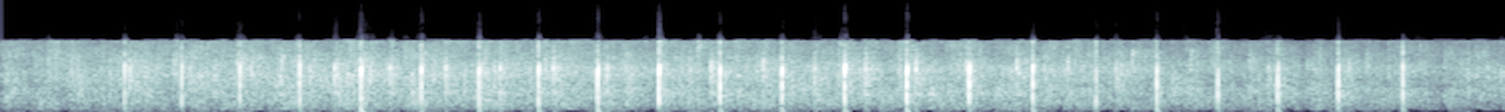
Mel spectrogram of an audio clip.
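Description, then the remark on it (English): A crowd applauds warmly for several seconds to show appreciation for a man leading their music for the last Sunday, a dense wash of many hands clapping with sharper individual claps popping out at an uneven, steady pace. No one speaks over it. “So I thought maybe it'd be nice just today at least to just show him your appreciation by a nice warm round of applause.”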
